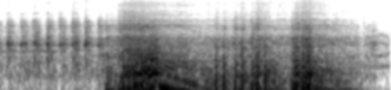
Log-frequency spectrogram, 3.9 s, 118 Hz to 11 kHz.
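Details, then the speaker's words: 1982 Yamaha XJ750 Maxim barn find, new battery and cleaned tank, restarted on choke and smoking; fires, revs unevenly with surges, then sags and dies within seconds; starts then stalls, cause unknown. "now she don't want to run so what does all this tell you"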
